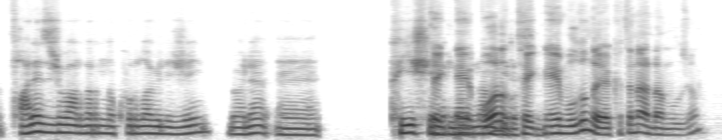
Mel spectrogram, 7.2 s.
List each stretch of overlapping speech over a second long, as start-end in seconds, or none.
4.3-5.5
